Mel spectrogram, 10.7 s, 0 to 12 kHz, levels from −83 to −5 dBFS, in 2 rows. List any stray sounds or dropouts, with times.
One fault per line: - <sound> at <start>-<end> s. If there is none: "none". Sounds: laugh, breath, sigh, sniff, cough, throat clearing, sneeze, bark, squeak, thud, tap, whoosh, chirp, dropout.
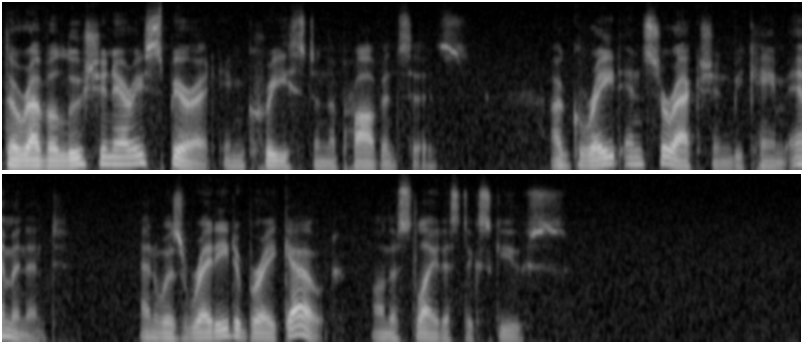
none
